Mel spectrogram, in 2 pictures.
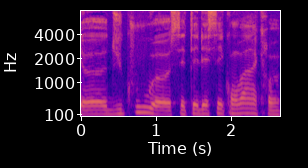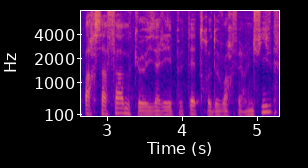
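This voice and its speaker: At a moderate pace, a man talks in a dark, mellow tone at medium pitch with ordinary pitch variation. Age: 60s. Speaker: interview guest, father of four. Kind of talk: podcast interview. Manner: halting, many hesitations and repetitions.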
